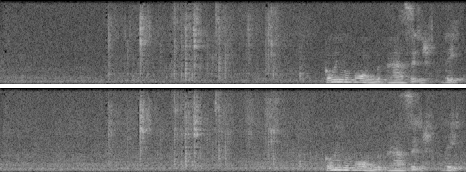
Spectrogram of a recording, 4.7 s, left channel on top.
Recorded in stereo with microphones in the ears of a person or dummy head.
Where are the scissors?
No scissors in this recording.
